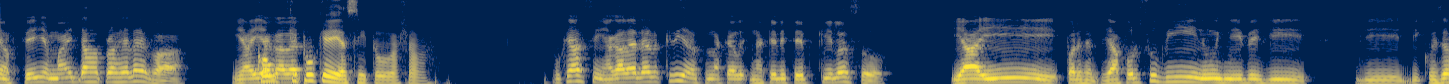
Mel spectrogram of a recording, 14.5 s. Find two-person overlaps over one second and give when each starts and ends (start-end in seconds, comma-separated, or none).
none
